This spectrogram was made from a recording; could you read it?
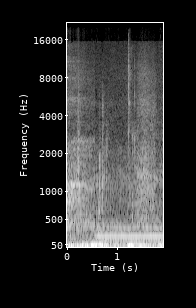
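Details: Amstrad CPC MP1 power unit just plugged in for AC voltage checks; seller reported a fault. Steady low mains buzz with no fizzing or popping, transformer humming normally; outputs read about 20 V and 8.7 V, seemingly working.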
